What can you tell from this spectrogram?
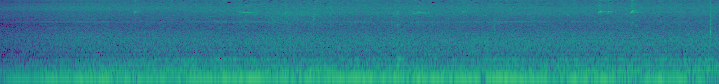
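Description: Steady low rumble of outdoor background noise, with a few faint, brief high chirps.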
